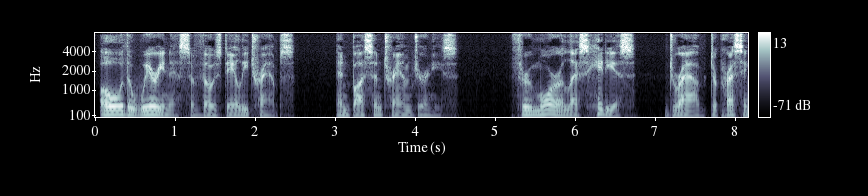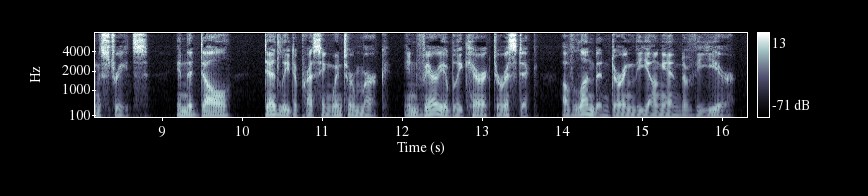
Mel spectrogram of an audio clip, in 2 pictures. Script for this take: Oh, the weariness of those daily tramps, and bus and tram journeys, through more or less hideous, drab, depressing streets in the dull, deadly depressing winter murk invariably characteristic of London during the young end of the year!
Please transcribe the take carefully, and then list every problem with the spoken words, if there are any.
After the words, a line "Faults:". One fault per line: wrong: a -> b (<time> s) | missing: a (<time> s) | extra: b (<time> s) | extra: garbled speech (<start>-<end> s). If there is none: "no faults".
Oh, the weariness of those daily tramps, and bus and tram journeys, through more or less hideous, drab, depressing streets in the dull, deadly depressing winter murk invariably characteristic of London during the young end of the year!
Faults:
no faults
